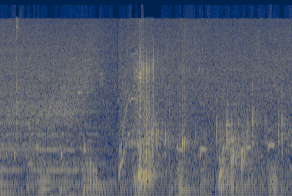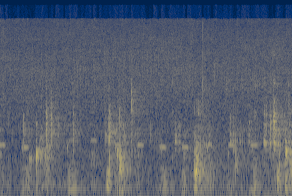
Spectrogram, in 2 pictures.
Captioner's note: slurp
